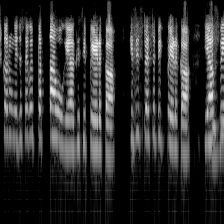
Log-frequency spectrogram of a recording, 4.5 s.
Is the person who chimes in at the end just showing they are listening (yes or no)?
yes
